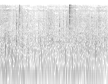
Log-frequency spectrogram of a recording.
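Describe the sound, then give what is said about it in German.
Horse hooves clip-clop in a steady, uneven rhythm, with one sharper click partway through, over a quiet background and no talking. “Äh, so, das wären einmal die drei Pferde, die ich auftreiben könnte.”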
